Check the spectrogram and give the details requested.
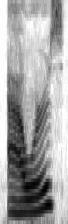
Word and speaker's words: hours: spend hours and hours remember the H in the word hours is silent so don't pronounce it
